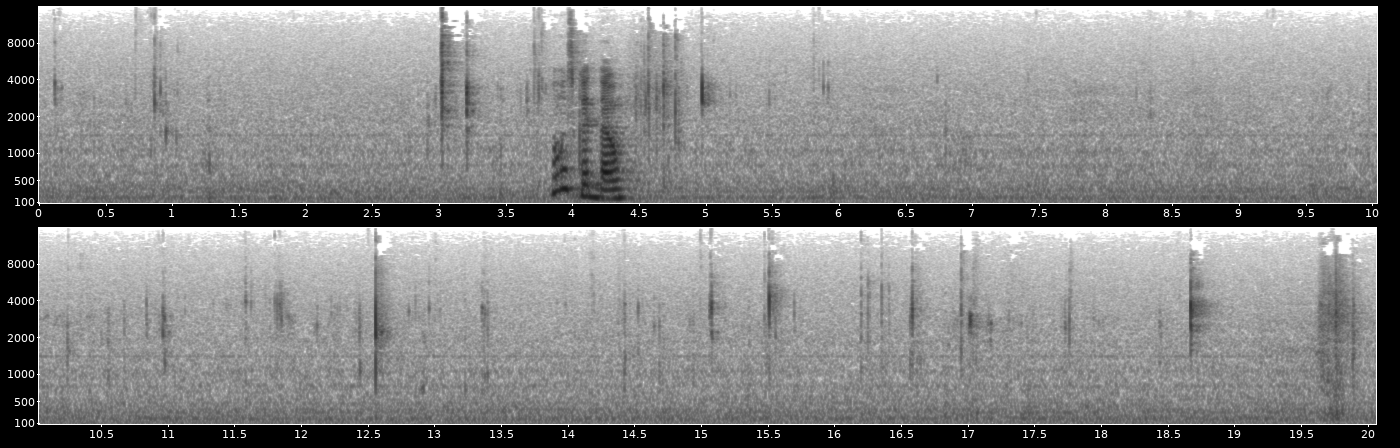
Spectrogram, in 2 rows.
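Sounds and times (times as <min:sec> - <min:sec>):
faint low hum: 0:00.0 - 0:20.0.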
